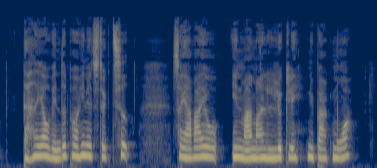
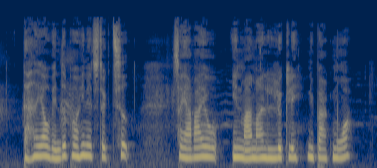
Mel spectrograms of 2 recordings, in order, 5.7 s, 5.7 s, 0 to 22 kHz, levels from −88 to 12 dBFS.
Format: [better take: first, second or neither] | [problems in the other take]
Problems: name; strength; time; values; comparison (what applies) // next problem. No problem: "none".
first | animal sounds; faint; throughout; 25 dB below the speech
